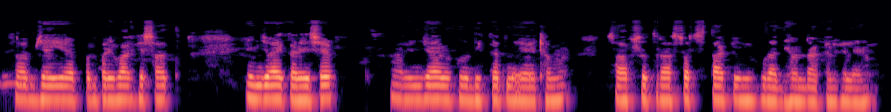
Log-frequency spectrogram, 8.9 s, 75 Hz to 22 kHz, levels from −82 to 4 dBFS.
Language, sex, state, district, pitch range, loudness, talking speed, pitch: Maithili, male, Bihar, Saharsa, 140-145 Hz, -22 LUFS, 190 wpm, 145 Hz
